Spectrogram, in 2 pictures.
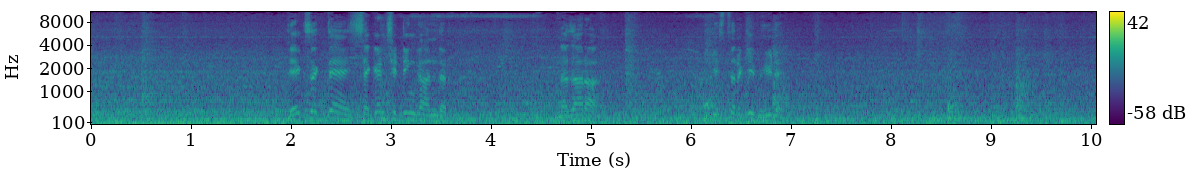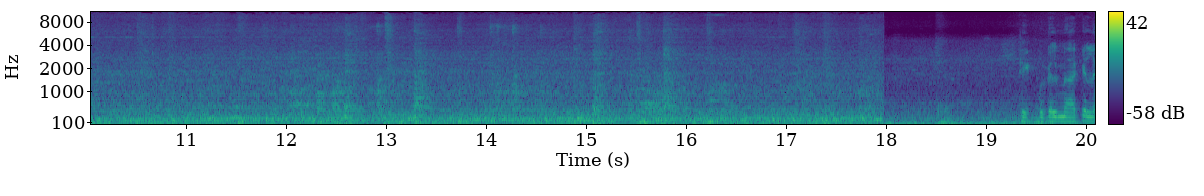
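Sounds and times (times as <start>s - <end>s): train wheels rumbling on rails: 0.0s - 20.0s
wheels clacking over rail joints: 5.1s - 17.5s.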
